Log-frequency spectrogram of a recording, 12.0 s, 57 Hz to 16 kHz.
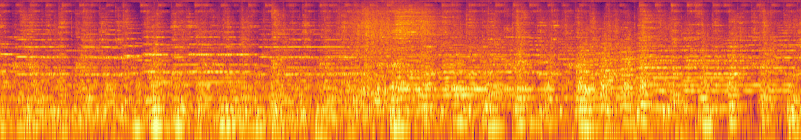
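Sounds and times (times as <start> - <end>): wind band playing: 0.0 - 12.0.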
